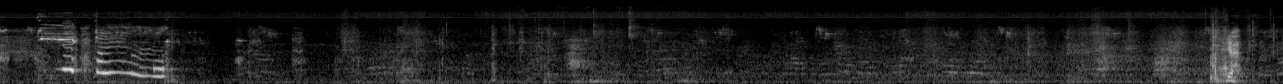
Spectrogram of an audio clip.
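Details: Kangal puppies Gölge and Duman at their first meeting after the lockdown curfew. A high, whining yelp slides sharply downward within the first two seconds, followed by quiet rustling, faint shuffling and a man talking.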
